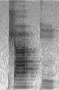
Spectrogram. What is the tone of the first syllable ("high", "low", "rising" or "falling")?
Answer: high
